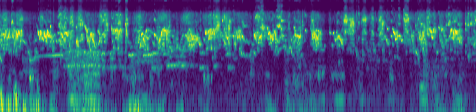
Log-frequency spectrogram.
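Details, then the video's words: Pair of breeding budgerigars keeps up a dense scratchy warble, including a short sliding whistle early on, with steady chirps and soft low thumps throughout. "Cute Budgies Chirping Sounds"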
